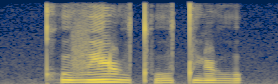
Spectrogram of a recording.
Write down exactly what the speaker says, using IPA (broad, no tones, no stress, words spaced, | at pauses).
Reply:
kʰʊve ɭo̤tʼo̤ti̤ɭo̤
